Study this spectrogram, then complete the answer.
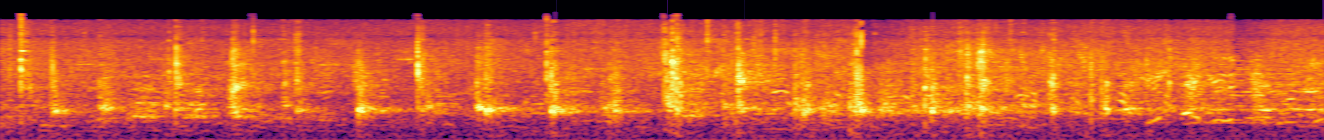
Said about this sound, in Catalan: Quan estaven jugant, el Mohamed va veure l'Usa, és a dir, el mestre, que s'acostava muntant amb el seu ruc.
